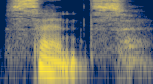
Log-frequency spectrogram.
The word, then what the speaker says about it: Sense: The family surname is Sense, pronounced like sense.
